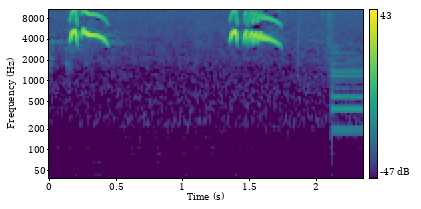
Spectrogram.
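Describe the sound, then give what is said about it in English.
A black phoebe gives two short, high, sharp calls about a second apart, clear against a quiet background, followed by a brief low steady humming tone at the end. “Another poem of Steele's was inspired by a more welcome visitor to his backyard garden, a black phoebe.”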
